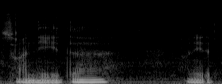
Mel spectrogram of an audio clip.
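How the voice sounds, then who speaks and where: Sitting at his computer composing, a man talks through his process in a casual screen-share tutorial, thinking aloud and muttering and humming phrases as he writes. His voice is on the low side, level, slow, and creaky.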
